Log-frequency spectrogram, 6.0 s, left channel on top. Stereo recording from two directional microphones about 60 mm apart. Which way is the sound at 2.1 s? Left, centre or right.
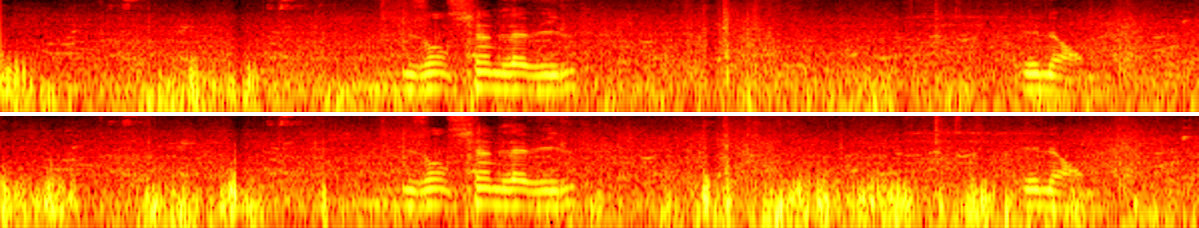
Centre.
